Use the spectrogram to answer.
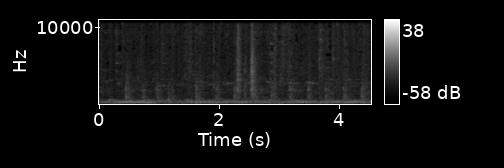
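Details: Fancy pigeons in a group, their low rolling coos merging into a steady murmur, with a few brief knocks and flutters breaking through.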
